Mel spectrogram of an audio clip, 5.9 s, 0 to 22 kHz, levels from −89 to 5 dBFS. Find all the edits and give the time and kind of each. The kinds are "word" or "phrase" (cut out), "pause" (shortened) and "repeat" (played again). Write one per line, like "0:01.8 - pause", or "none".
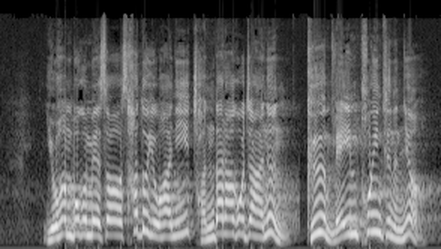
0:04.0 - pause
